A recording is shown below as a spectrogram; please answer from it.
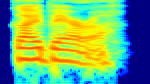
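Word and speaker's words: Gqeberha: And I looked it up and practiced, and I wrote it phonetically. G-U-Y-B-A-R-E-H-U-H. Guibera.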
